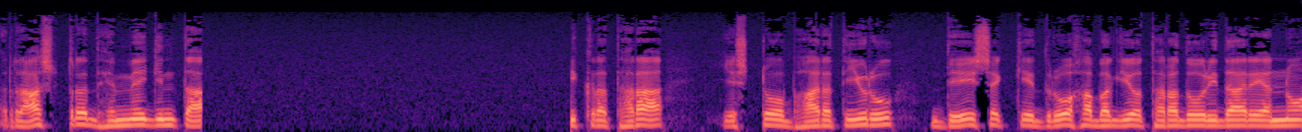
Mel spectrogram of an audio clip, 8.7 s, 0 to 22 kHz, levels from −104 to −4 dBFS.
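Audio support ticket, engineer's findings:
Speech cuts out abruptly at 1.34 s, right after "ರಾಷ್ಟ್ರದ್ ಹೆಮ್ಮೆಗಿಂತ", and returns at 3.81 s. Gap of about 2.47 s holds only hiss, roughly 40 dB below programme level. Audio dropout to a faint residue. Likely cause: upstream signal lost while the downstream path stayed live, passing only its noise floor.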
